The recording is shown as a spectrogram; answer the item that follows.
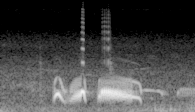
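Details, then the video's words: Decoy spotted dove calling hard to goad wild doves into replying: a single deep, hollow coo phrase, a short looping note followed by a longer drawn-out one. "Tiếng chim cu mồi thúc bổi rất căng và sung, bổi nghe ngứa gan và gáy theo"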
